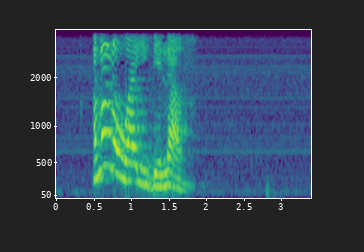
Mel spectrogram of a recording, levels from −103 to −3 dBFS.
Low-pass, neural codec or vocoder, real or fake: 3.6 kHz; none; real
